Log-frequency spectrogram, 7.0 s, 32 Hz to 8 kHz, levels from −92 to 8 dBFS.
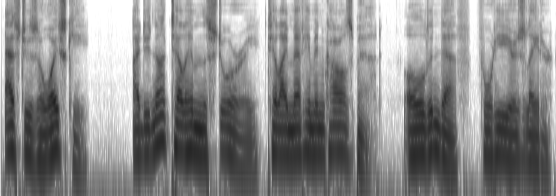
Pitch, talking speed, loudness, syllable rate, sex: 100 Hz, 190 wpm, -16 LUFS, 4.7 syllables/s, male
